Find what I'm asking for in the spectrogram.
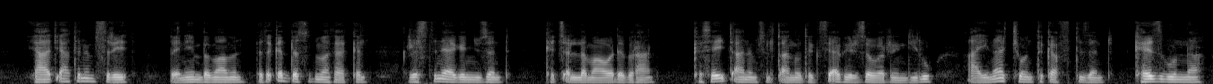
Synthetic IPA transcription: jɛhat̪ʼjat̪ʰɨnɨmsɨɾe̞t̪ | b̥əʔɨne̞mbəmamɨnb̥ət̪ʰəkʼəd̪ːəsut̪məkʰakːəl | ɾɨst̪ʰʼɨnjaɡəɲːuzənd̪ | kʰət͡ʃʼɛ̰lːəmawɔd̪əbɨɾhan | kʰəsəjt̪ʼanɨmsɨlt̪ʼanwɔd̪əɡz̥ija̰βhe̞ɾzəwəɾiɨnd̪ilu | ʔa̰jnat͡ʃːɛwnt̪ʰɨkʰəft̪ɨzənd̪ | kʰəhɨzbunːa

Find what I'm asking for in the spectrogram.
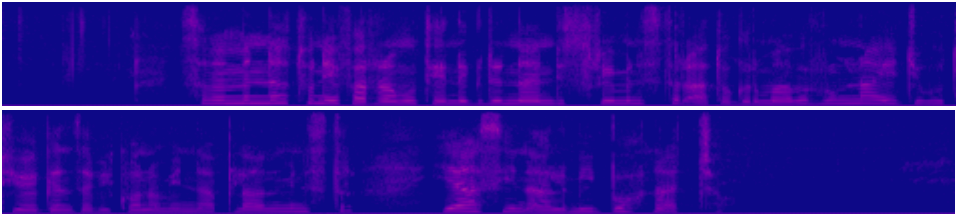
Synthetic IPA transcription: sɨmɨmːɨnːət̪ʰunjɛfərːəmut̪jɛnɨɡd̪ɨnːaind̪ust̪ɾiminist̪ɨɾa̰t̪ʰo̞ɡɨɾmaβɨrːunːajɛd͡ʒɪβut̪ʰiɛɡənzəβikʰo̞no̞minːa̰pɨlanminist̪ɾ | jasinʔalmibohnat͡ʃːɛw

